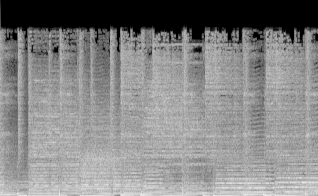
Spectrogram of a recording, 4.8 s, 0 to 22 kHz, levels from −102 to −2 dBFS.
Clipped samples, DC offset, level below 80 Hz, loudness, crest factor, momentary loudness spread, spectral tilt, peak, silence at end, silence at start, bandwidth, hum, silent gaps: under 0.1%; under 0.1%; -22 dBFS; -12 LUFS; 12 dB; 2 LU; -3 dB/octave; 0 dBFS; 0 s; 0 s; 19.5 kHz; none; none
